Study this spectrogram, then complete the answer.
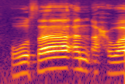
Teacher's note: جما غثاء أحوى غثاء نحوا غثاء أحوى میں مد متصل ہے، حرف مدہ کے بعد حمزہ اسی کلمہ میں ہے، اس کو مد متصل کہتے ہیں، اس کو 3 الف لمبا کریں گے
